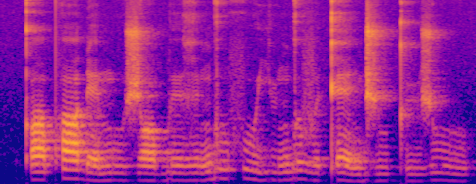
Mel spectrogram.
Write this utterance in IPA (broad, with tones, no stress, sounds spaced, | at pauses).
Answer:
kʼ ɒ˨ pʰ ɒ˦ ɗ ɛ˨ m u˨ ʒ ɔ˨ b ɘ˨ ɣ ɘ˨ ŋ ɡ u˦ f u˦˨ j ʉ˨ ŋ ɡ ʊ˦ v ɘ˨ kʼ ɛ˦˨ n d͡ʒ u˨ kʼ ʉ˨ ʒ u˦˨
